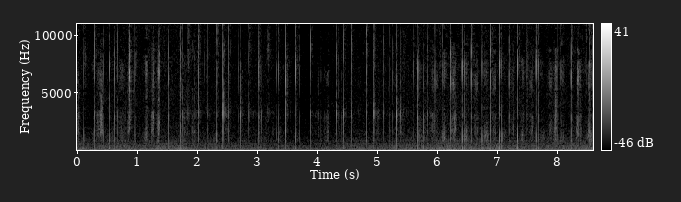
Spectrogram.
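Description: Long nails rapidly scratch and tap the plastic barrel of a pastel pink highlighter with a black cap, held horizontally. Dense bright clicks and scratchy patter sound over a steady low hum. Each tap is crisp and dies out almost instantly.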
